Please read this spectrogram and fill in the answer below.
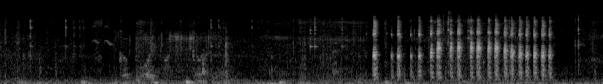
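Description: A duck call blown close by in a fast run of short quacks, about ten a second, for nearly two seconds near the end.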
